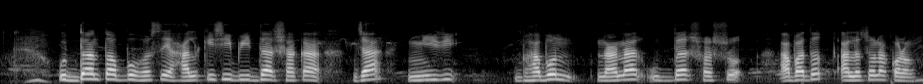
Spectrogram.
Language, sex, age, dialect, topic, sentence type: Bengali, male, 18-24, Rajbangshi, agriculture, statement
